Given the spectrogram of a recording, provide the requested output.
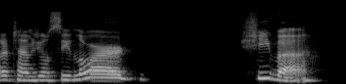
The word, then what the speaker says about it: Shiva: it like this and it's not civa it's Shiva so again I'm skipping ahead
